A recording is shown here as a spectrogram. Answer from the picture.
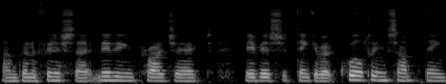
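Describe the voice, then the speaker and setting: Fairly low in pitch, a woman speaks with a dark, mellow tone and fairly even intonation. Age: 60s. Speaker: retired counsellor vlogger. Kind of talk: casual vlog monologue.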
